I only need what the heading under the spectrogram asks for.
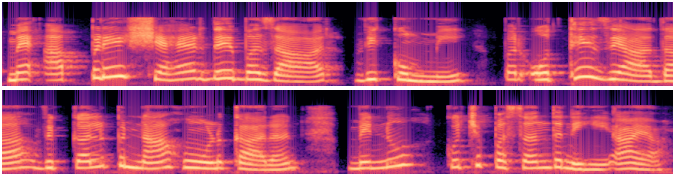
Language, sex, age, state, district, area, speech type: Punjabi, female, 18-30, Punjab, Kapurthala, urban, spontaneous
